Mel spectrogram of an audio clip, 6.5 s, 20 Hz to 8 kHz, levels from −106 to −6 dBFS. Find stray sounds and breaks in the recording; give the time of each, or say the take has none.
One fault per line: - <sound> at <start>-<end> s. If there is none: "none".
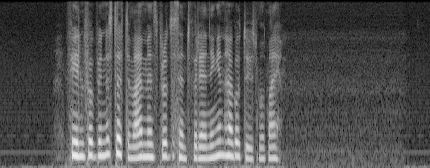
none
